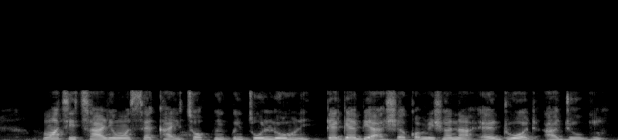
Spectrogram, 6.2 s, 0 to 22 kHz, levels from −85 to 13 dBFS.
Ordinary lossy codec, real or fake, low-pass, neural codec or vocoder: none; fake; none; codec, 16 kHz, 8 kbps, FunCodec, trained on Chinese and English, 25 frames a second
